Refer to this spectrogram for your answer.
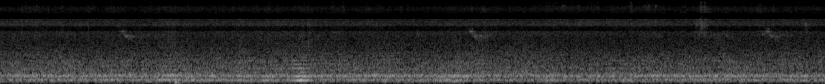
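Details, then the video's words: Continuous humming of honey bees, a dense low buzz that swells slightly at moments, with a brief louder pass near the middle and faint high chirps. "HONEY BEE'S HUMMING SOUND"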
